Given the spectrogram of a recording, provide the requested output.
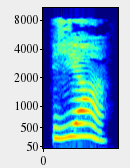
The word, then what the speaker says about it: я: Я начинаю вращать одной рукой. Я. A personal pronoun meaning I, pronounced. Я. Similar to the ya in yard, but slightly shorter and less emphasized.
